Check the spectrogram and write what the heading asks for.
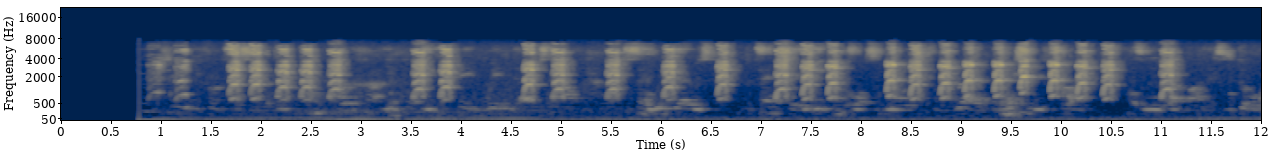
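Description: Animated plush toy dog giving a quick, even run of short high barks and yips, starting about a second in.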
